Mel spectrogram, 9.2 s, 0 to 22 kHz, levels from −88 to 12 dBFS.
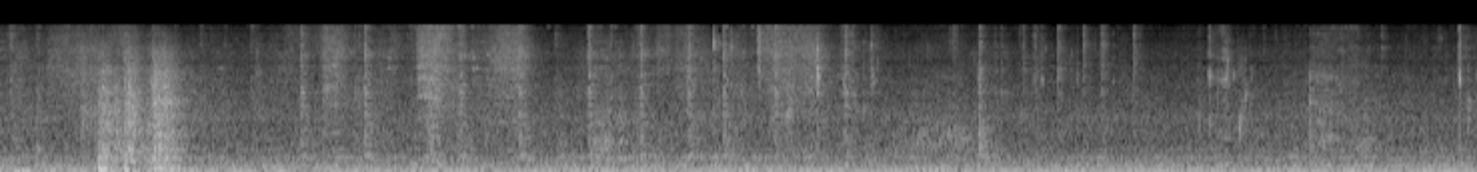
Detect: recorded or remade recorded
